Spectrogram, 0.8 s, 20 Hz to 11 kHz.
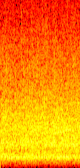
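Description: A football crowd at Elland Road in 1992, during Leeds against Coventry, makes a dense, steady roar of cheering and applause. It is loud and broad, and no single voice stands out in the short burst.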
